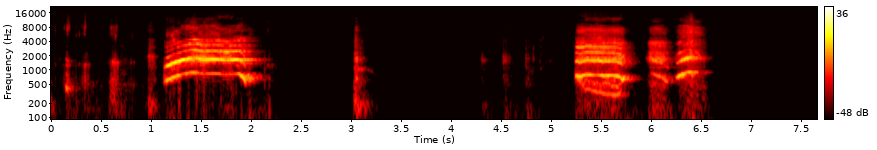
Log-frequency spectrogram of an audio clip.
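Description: A young woman laughs loudly and shrieks.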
